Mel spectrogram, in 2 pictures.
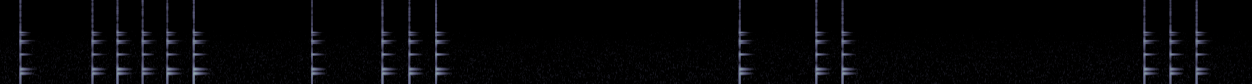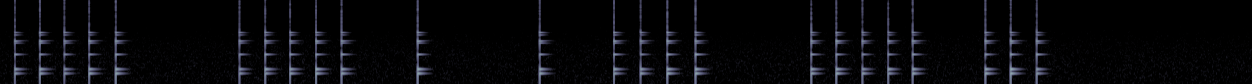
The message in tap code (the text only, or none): EC B PVDX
